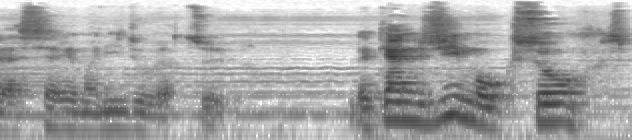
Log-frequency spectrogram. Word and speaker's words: mokusō: Le kanji mokuso se prononce mokuso.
